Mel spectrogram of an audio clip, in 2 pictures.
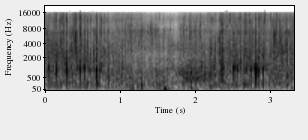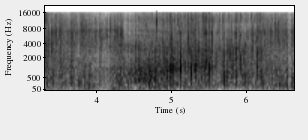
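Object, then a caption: Metal mesh scrub sponge. A hand-sized, soft, silver metallic mesh scrub sponge, held in one hand, is pressed, squeezed and rubbed against a mannequin ear. It makes a dense, crackling, rain-like rustle with bright crinkly edges that swells in three waves over the clip. There is almost no low end and each crackle dies away instantly.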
